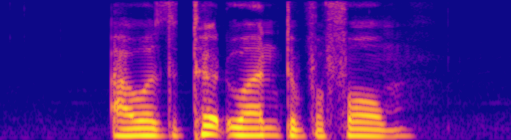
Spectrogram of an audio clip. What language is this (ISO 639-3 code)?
eng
